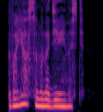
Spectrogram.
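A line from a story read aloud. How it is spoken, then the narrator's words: Sighed. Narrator (Russian): вздохнула я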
